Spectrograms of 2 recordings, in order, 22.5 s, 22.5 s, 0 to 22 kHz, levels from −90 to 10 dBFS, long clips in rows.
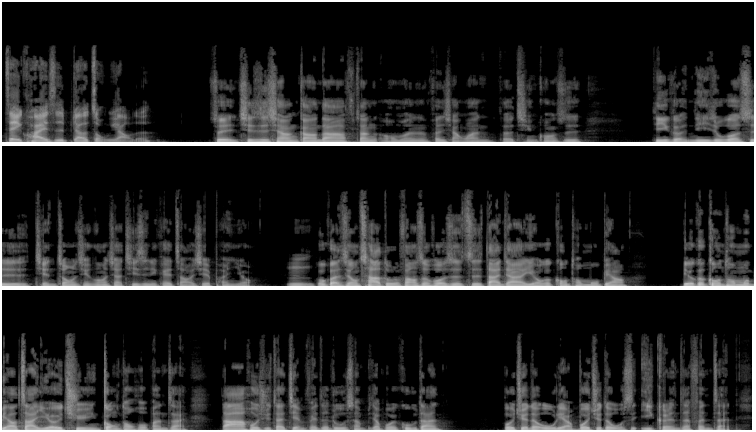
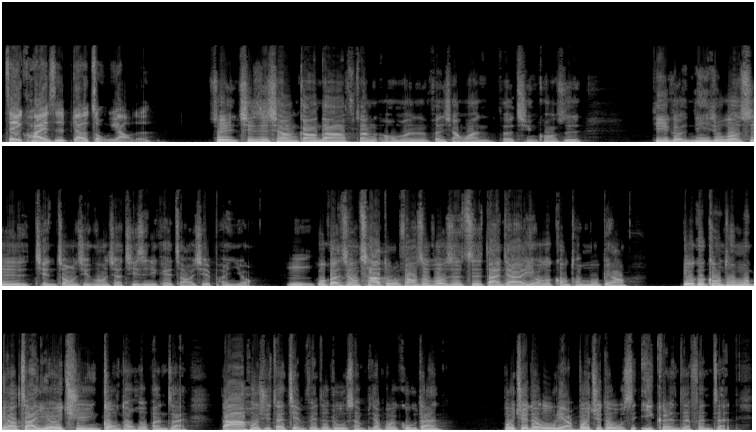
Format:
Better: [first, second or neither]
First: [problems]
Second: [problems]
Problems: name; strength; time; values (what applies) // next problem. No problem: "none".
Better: first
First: none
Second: distortion; heavy; 7 dB below the speech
